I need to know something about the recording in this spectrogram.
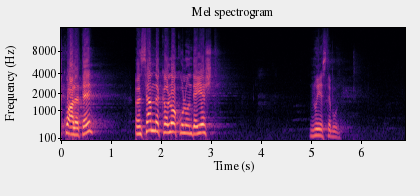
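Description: A middle-aged man preaches forcefully through a microphone in a room with a slight echo, with pauses between his phrases.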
